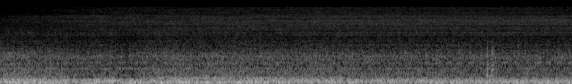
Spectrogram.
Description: This 2000 Grand Jeep Cherokee Laredo with a 4.7 engine at 175k had this tapping/knocking and rattling sound coming from the engine.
